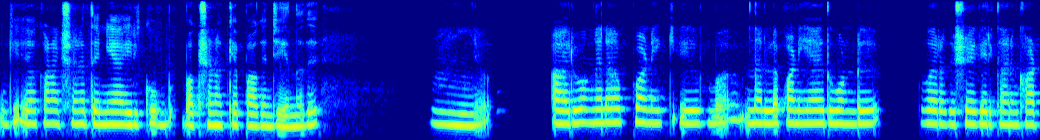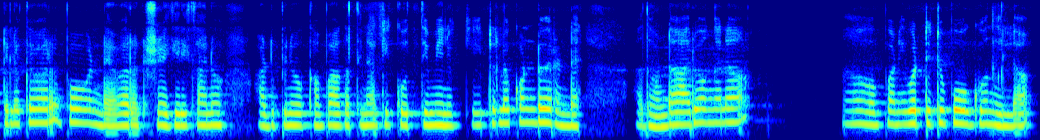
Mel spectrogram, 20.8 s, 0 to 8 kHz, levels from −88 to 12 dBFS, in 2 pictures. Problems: low volume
